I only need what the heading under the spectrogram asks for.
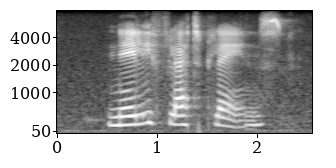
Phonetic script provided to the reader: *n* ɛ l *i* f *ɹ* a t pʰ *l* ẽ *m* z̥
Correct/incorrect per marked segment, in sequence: correct, correct, incorrect: l, correct, incorrect: n

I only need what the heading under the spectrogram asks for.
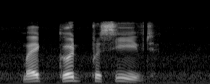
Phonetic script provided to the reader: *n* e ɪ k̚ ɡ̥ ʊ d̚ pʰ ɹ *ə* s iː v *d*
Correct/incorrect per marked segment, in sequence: incorrect: m, correct, correct

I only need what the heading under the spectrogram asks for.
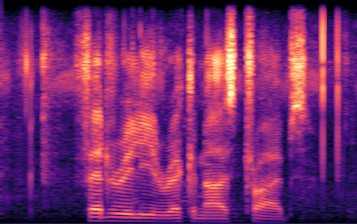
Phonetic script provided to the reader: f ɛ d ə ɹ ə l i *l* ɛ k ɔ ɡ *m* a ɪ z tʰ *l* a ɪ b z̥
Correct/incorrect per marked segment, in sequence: incorrect: ɹ, incorrect: n, incorrect: ɹ

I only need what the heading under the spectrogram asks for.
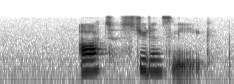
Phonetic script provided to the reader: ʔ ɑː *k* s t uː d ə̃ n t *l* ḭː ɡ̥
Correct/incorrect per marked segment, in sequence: incorrect: t, correct

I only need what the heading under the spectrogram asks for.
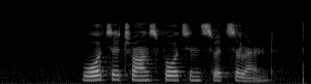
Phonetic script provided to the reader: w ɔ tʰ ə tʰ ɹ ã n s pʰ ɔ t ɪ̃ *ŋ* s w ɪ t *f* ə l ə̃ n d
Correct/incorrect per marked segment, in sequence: incorrect: n, incorrect: s

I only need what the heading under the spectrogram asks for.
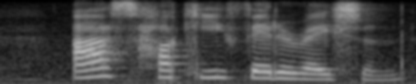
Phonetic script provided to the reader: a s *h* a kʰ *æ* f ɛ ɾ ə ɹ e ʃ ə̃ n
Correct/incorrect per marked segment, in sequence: correct, incorrect: i

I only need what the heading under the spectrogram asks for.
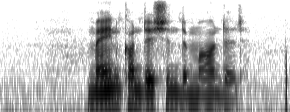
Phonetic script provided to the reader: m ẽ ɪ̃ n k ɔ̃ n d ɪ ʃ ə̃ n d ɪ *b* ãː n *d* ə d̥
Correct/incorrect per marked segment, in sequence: incorrect: m, correct

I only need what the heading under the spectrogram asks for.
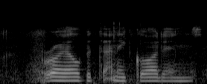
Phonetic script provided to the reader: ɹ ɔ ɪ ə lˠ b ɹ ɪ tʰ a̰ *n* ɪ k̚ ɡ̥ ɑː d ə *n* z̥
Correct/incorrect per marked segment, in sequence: correct, correct

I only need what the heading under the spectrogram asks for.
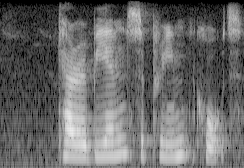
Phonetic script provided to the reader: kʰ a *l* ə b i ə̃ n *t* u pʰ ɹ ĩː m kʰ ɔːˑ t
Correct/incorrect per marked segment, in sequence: incorrect: ɹ, incorrect: s

